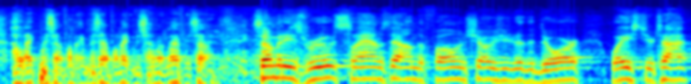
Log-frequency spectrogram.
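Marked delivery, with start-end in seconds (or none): 0.1-1.9 rapid, rhythmic repetition; quick pumping mantra. Shown as a demonstration. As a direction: pump yourself up with each line. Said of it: "keep pumping it up".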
